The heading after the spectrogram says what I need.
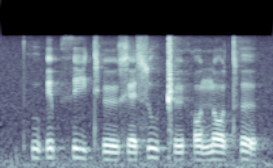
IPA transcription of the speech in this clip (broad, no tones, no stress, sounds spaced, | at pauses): pʰ u ʔ e p θ i tʰ ø x ɛ s u ǁ ø h ɔ n ɔ tʰ ə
